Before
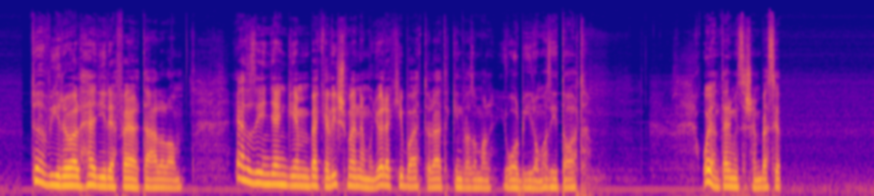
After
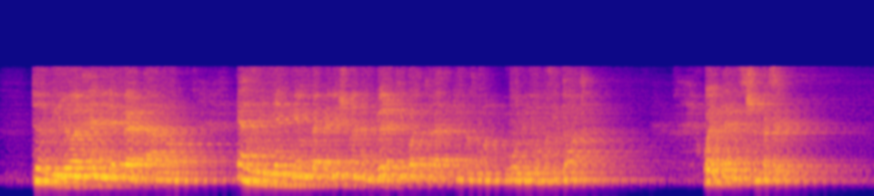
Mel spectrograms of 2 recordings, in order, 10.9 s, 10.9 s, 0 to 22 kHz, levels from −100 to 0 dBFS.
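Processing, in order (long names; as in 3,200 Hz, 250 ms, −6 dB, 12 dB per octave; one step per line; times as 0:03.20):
0:03.19–0:04.63: high-shelf EQ 2,700 Hz −11 dB
in parallel at −6 dB: comparator with hysteresis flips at −20 dBFS
on the sum: linear-phase brick-wall band-pass 190–6,200 Hz
on a send: bucket-brigade delay 119 ms, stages 2,048, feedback 59%, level −3 dB
on the sum: coupled-rooms reverb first 0.56 s, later 2.6 s, from −20 dB, DRR −8 dB
level −4 dB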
